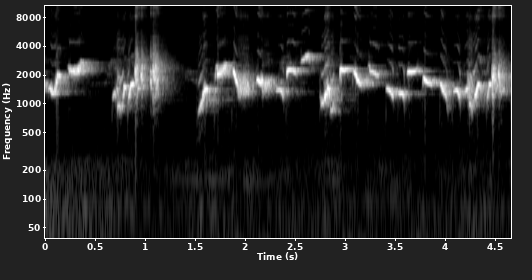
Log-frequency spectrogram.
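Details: White-rumped shama singing, played as a lure to stir another bird to answer: a brief whistled phrase and a harsher burst, then a long flowing string of varied clear whistles with quick upward and downward slurs.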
